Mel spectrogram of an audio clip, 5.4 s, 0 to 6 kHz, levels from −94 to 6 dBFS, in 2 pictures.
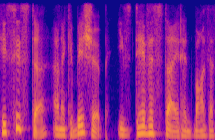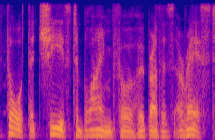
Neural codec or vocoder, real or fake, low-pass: none; real; 5.4 kHz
